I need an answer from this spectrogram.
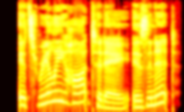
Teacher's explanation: Notice how isn't it can sound like in it in very casual British English.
